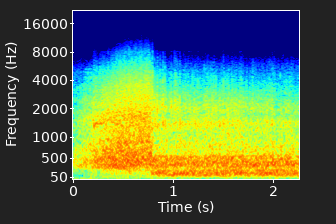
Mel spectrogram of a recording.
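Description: A pressure cooker exploding: a loud blast that starts abruptly. Its hissing top dies away after about a second while a lower rumble carries on.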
